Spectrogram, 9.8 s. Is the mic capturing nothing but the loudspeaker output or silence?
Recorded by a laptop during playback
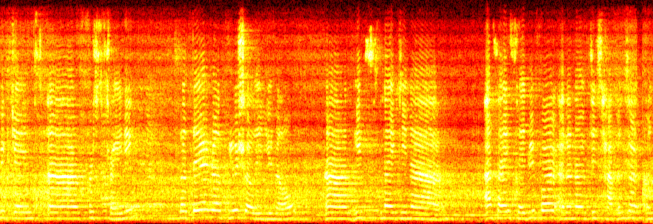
No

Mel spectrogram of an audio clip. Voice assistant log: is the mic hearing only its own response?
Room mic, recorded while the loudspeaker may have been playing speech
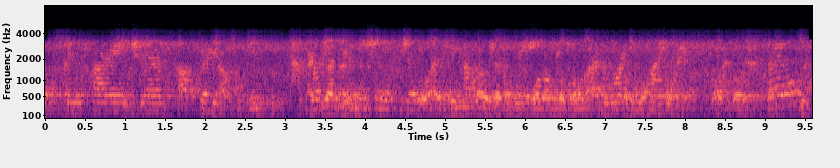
No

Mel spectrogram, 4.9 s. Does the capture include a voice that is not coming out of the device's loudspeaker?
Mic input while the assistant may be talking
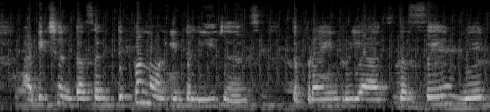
Yes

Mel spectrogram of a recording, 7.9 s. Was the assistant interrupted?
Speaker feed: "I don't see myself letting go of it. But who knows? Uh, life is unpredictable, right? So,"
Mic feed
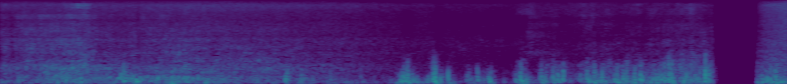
No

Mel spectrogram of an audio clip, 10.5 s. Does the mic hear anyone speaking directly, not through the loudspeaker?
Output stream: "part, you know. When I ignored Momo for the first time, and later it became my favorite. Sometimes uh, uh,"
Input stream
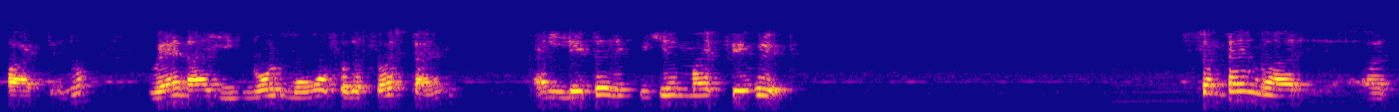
No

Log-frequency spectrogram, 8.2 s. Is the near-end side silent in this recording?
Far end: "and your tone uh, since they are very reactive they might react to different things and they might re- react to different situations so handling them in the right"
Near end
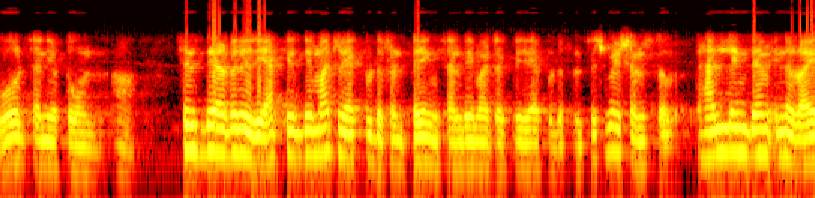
Yes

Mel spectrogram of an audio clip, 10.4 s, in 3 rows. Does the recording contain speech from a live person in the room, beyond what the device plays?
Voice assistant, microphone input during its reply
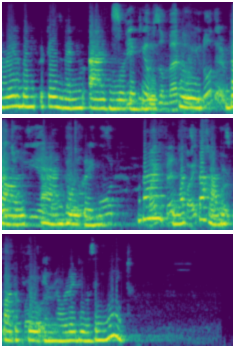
Yes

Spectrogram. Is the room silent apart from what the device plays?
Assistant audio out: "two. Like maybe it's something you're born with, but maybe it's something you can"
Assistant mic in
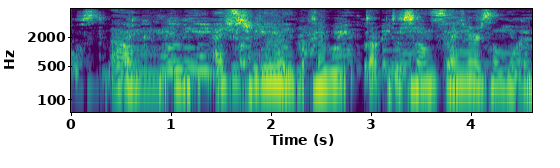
No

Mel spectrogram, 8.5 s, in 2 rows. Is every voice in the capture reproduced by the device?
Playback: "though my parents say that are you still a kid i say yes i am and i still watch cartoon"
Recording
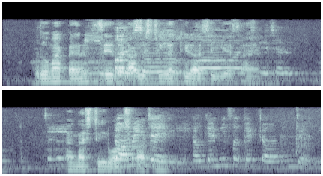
No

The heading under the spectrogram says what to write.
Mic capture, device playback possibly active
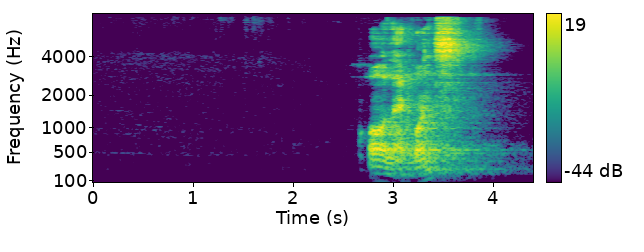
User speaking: Yes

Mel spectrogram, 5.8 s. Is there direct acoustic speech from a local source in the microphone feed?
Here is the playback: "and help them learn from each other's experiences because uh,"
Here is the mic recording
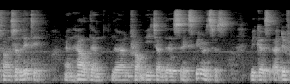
No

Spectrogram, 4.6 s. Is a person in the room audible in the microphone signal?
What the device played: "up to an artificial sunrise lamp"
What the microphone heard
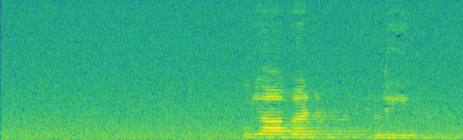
Yes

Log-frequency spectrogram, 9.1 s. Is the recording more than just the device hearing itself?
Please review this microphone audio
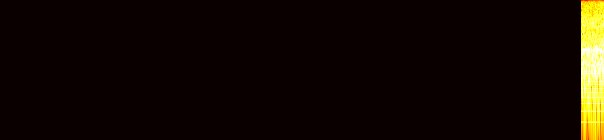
No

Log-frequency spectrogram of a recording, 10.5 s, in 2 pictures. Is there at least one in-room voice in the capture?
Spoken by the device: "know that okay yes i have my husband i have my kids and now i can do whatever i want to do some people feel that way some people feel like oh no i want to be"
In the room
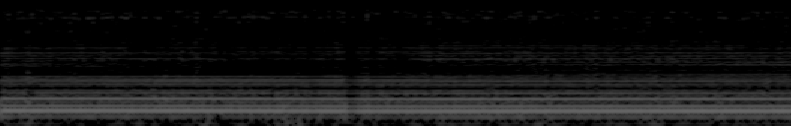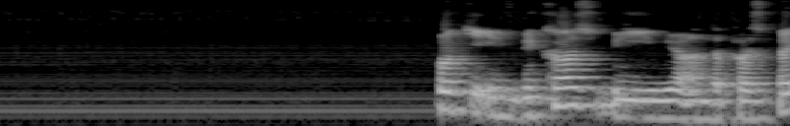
Yes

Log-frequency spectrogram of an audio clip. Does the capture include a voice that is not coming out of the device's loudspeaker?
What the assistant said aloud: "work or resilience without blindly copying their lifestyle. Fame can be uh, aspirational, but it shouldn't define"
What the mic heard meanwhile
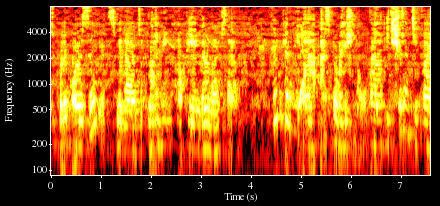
No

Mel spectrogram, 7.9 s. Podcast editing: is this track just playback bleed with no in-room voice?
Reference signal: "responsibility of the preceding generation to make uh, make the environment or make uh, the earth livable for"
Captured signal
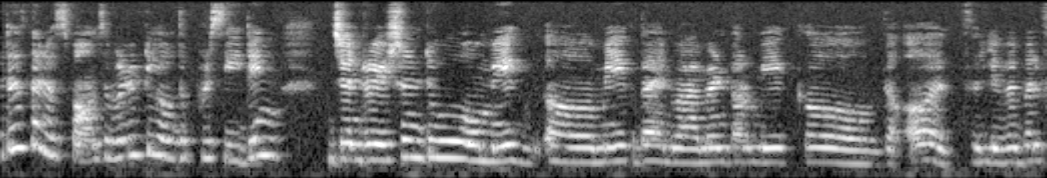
Yes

